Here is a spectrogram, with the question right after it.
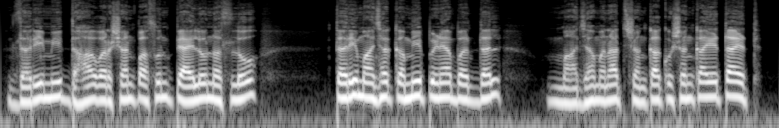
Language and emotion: Marathi, fearful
